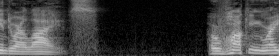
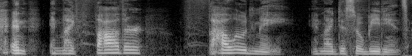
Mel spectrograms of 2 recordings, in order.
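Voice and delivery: normal talking voice

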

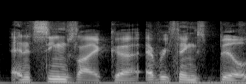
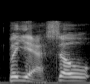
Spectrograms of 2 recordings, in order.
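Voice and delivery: normal talking voice

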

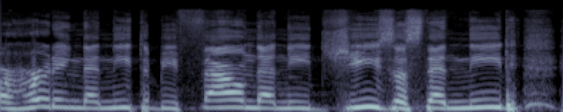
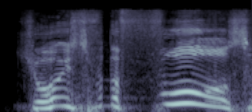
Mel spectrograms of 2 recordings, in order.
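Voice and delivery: scoffing slow quote, louder and higher; mock cynic; 5 semitones higher, 6 dB louder than usual. Preacher mocking cynics who scoff at joy. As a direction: sneer it like a cynic.

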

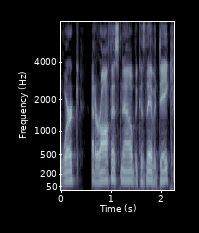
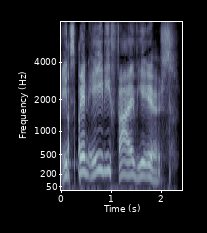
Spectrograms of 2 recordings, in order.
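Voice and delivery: put-on high, slow, drawn-out elderly reminiscence; old woman impression; 7 semitones higher, much slower than usual. Riffing on a Titanic line with co-host, hammed-up old woman. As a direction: stretch it out like an aged storyteller.

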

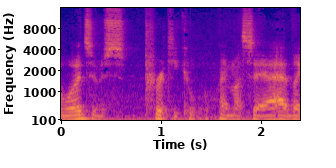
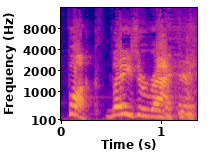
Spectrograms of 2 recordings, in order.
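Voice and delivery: higher, louder, slow thrilled exclamation; excited moviegoer; 9 semitones higher, 7 dB louder, slower than usual. Retold or imitated. Imitating a stranger behind him in the theater, loud thrilled outburst. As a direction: imitate a stranger losing it with joy in the cinema. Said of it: "This guy behind me's like".

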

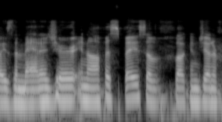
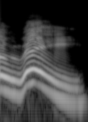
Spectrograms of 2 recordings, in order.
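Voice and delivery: put-on higher-pitched joke French-Italian accent; mock French accent; 6 semitones higher than usual. Playing up his bad Frenchman for laughs, mock French accent. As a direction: stretch the final vowel in mock French. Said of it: "then you throw in an A".

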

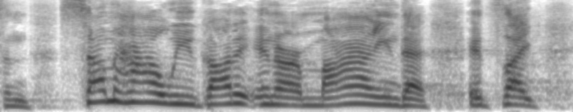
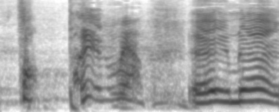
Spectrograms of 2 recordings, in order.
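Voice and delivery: much higher mock scold between amens; a hint of a stern old lady mid-service; great-grandmother scolding the child, then amen; 7 semitones higher than usual. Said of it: "I said".

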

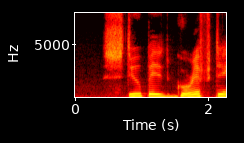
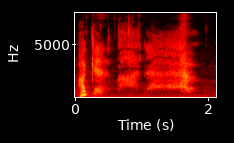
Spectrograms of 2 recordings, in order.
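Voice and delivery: a slow whispered mock scream; 9 semitones higher, 15 dB quieter, much slower than usual. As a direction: whisper it slowly like a stifled scream. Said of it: "And just start screaming".

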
